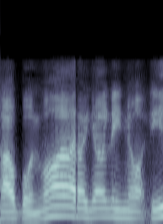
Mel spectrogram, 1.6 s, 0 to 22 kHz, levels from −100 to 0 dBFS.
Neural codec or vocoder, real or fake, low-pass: codec, 16 kHz, 0.5 kbps, FreqCodec, larger model; fake; 7.2 kHz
